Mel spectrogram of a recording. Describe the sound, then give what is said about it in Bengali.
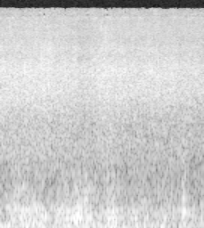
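Heavy rain with thunder: a loud, dense downpour roars steadily throughout, with deep low rumbling running underneath and no voices. “কিছুক্ষণ গল্প গুজবের পরে উঠতে যাচ্ছি, এমন সময় ঘোর বৃষ্টি নামল।”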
